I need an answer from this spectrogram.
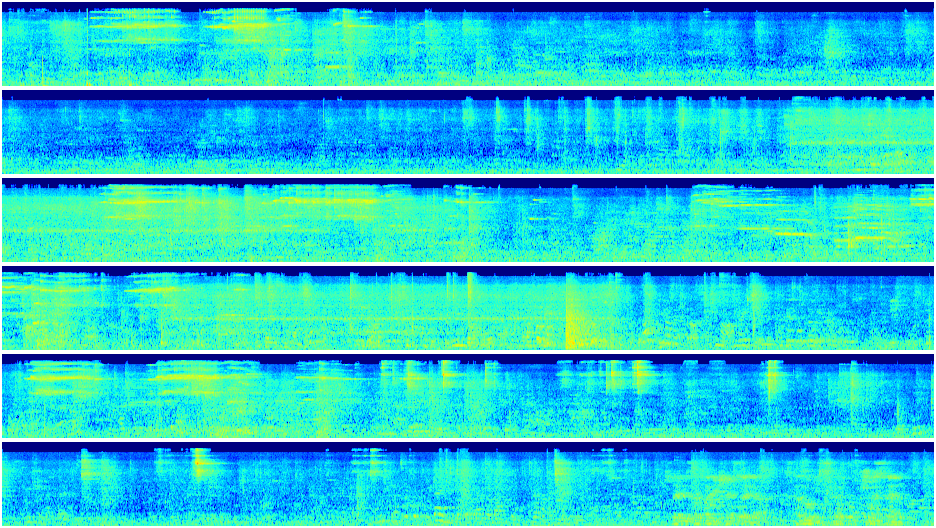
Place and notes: Stare Miasto, Breslau, Polen - waiting hall
The waiting area in a bank; notice the wonderful swing of the huge antique doors.
Wroclaw, Poland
